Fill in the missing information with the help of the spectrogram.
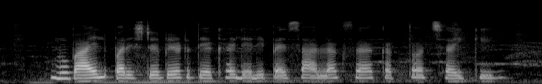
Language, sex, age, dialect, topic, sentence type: Maithili, male, 18-24, Angika, banking, question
